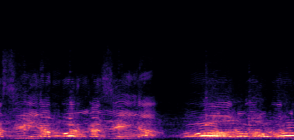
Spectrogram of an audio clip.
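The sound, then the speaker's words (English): A large crowd of López Obrador supporters chants loudly in unison while blocking Mexico City's main streets, demanding a recount of each ballot box and vote: two rhythmic shouted phrases separated by a brief pause, many voices blending into a dense roar of street protest. “Tens of thousands of supporters demanded a recount of each ballot box and vote, like this crowd chanted while blocking Mexico City's main streets for weeks, bringing the heart of the capital to a standstill until López Obrador finally conceded.”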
